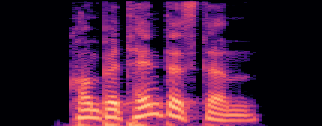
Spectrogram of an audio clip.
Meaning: strong dative masculine/neuter singular superlative degree of kompetent
- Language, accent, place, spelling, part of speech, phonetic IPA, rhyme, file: German, Germany, Berlin, kompetentestem, adjective, [kɔmpəˈtɛntəstəm], -ɛntəstəm, De-kompetentestem.ogg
